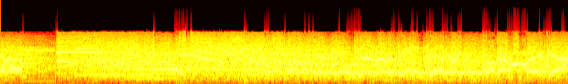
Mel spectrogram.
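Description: Magnum radio receiving distant skip stations on a crowded channel: loud static with garbled, overlapping far-off voices and steady heterodyne whistles at several pitches. The whistles are carriers beating against each other. The noise jumps up about a second in, and the longest whistle is a mid-pitched one held for several seconds.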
